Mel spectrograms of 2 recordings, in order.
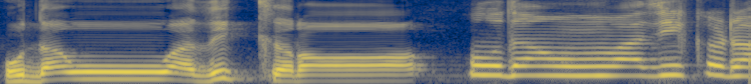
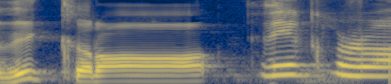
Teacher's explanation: را میں ہونٹ گول کریں گے نا تھوڑے سے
